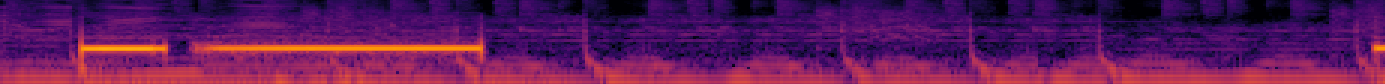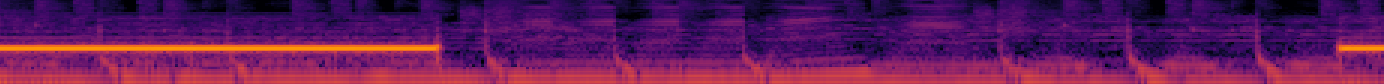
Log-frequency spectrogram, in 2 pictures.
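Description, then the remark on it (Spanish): A phone call to a private home rings: three long steady ringback beeps separated by pauses, with faint background clicks and noise and no one answering. “Tres tonos y no lo coge.”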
